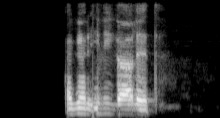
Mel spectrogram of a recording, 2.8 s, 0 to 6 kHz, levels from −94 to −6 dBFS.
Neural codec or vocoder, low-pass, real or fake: vocoder, 44.1 kHz, 128 mel bands, Pupu-Vocoder; 5.4 kHz; fake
